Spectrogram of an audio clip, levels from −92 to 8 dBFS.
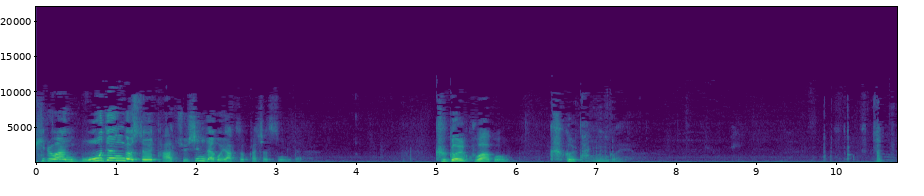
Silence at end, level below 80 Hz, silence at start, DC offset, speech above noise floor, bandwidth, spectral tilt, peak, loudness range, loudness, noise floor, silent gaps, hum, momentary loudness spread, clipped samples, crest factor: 0.2 s; -56 dBFS; 0 s; under 0.1%; 33 dB; 10 kHz; -6 dB/octave; -4 dBFS; 18 LU; -23 LUFS; -56 dBFS; none; none; 25 LU; under 0.1%; 22 dB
